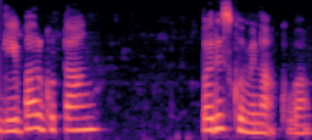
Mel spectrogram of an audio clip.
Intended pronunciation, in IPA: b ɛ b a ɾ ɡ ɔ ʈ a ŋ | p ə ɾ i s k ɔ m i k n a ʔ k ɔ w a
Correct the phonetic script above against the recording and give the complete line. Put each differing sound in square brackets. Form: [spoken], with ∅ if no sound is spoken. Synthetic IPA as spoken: [ɡ] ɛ b a ɾ ɡ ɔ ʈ a ŋ | p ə ɾ i s k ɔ m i [∅] n a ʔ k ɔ w a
